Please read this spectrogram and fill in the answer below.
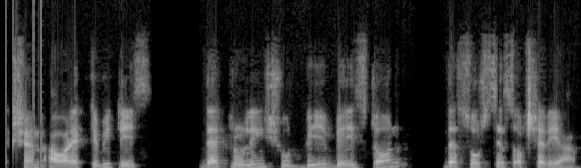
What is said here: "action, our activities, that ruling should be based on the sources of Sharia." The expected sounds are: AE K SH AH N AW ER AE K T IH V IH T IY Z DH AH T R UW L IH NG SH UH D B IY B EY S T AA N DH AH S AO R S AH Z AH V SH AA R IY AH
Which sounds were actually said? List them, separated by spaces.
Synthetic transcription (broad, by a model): K SH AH N AW ER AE K T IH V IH T IY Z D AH T R UW L IH NG SH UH D B IY B EY S T AA N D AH S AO R S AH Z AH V SH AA R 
